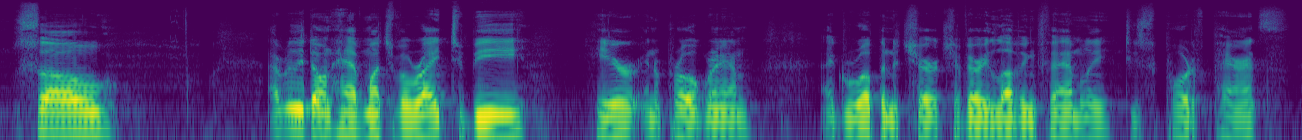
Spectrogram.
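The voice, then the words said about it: Chicago Midwestern accent. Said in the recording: “You can tell from my dialect that I am from Chicago... Midwest”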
